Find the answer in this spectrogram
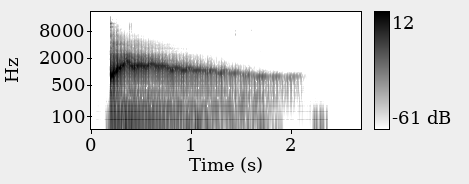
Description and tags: Mouth harp 5 - formant variation
A mouth harp (often referred to as a "jew's harp") tuned to C#.
Recorded with a RØDE NT-2A.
